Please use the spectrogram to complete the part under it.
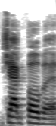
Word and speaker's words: Jack Boba: Well, it's like you did a podcast with Jack Boba, and am I saying that correctly? He, Yep.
